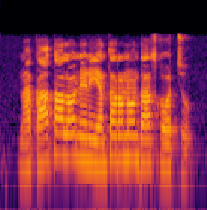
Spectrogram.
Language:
Telugu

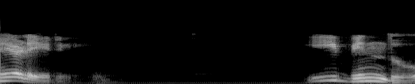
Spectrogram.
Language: Gujarati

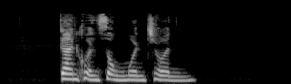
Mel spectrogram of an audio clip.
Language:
Thai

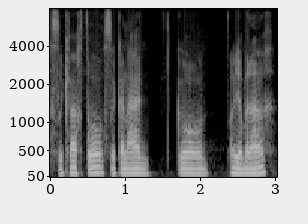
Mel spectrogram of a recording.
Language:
Norwegian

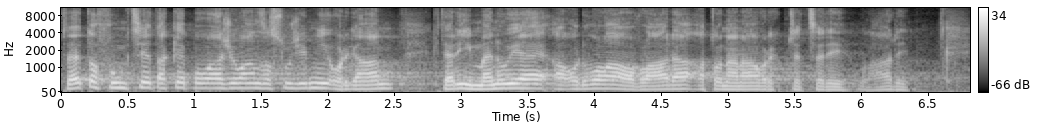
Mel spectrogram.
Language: Czech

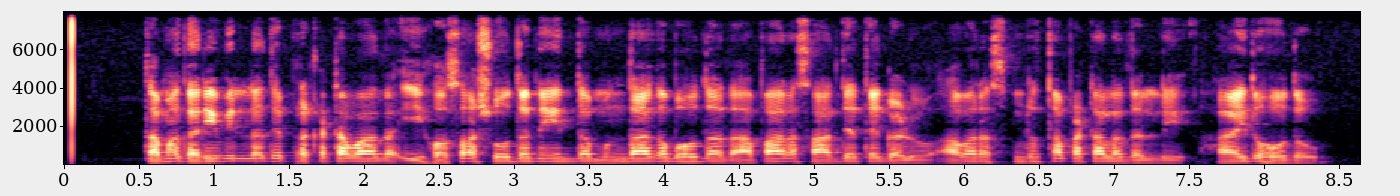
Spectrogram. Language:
Kannada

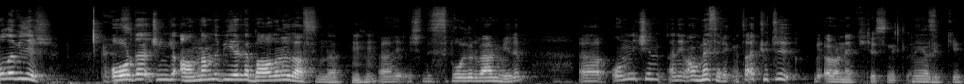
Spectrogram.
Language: Turkish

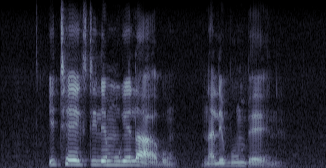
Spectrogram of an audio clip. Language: Swati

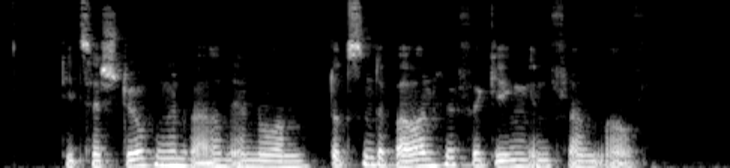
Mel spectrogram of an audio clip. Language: German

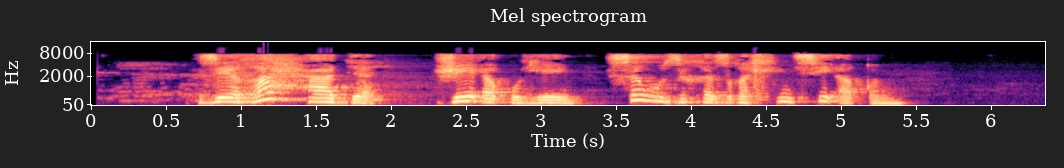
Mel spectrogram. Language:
Kabardian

